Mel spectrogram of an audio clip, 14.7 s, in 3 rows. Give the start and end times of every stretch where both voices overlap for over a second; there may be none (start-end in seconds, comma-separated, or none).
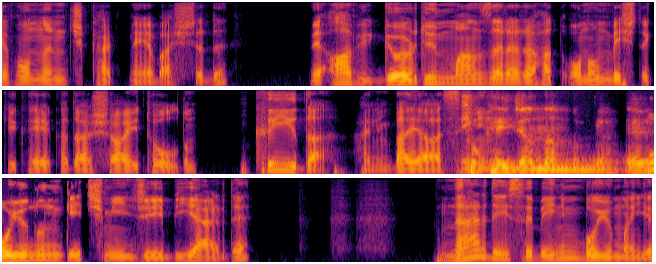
none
